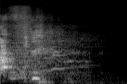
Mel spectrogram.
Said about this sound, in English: Okay, I'm going to cough. Blow. Cough!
